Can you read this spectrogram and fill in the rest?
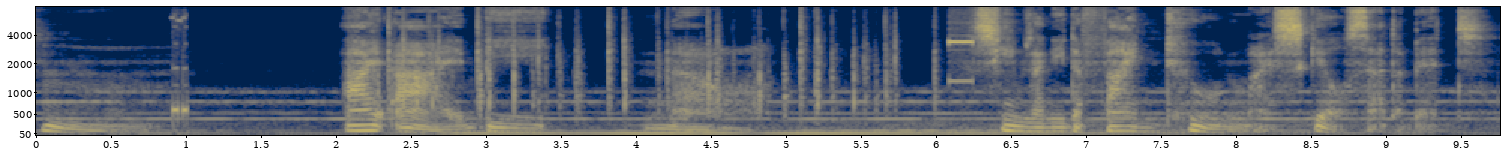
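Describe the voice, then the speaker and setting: A man with a very deep voice muses his way through a roleplaying game. He is slow and measured, with wry, formal phrasing and lively pitch movement. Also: loud music behind the voice. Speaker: roleplaying gamer narrating a playthrough. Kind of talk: in-character game roleplay, musing and reading aloud.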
